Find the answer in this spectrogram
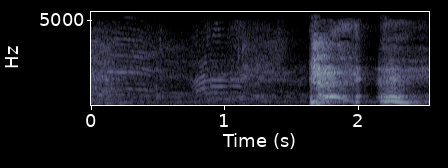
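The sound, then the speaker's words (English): Throat clearing during a church sermon: two rough, gravelly bursts of clearing in quick succession, loud against a quieter, murmuring stretch before them. “Excuse me as I clear my voice.”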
